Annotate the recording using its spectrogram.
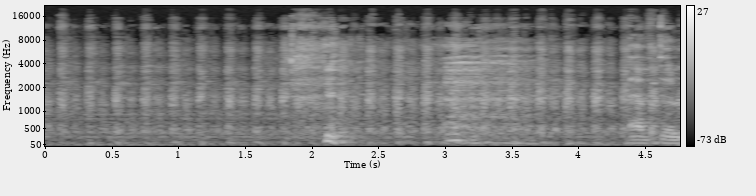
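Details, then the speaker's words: Standard poodle puppy after running: quick, steady panting with a brief background voice; normal fast breathing after exercise. "this is what happened after running and running and running Pluto"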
